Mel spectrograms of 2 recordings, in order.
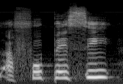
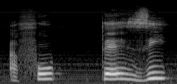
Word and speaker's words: Afopezi: But at the same time, I'm going to try with the pronunciation. It is Afopezi. Afopezi. Yeah, Afopezi.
